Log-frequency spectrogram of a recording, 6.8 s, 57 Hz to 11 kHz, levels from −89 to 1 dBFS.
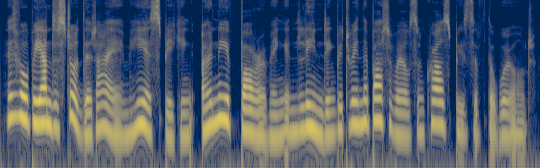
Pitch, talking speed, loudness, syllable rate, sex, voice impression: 190 Hz, 195 wpm, -21 LUFS, 5.4 syllables/s, female, feminine, gender-neutral, very adult-like, middle-aged, slightly relaxed, slightly powerful, slightly dark, slightly soft, clear, fluent, slightly raspy, cute, slightly cool, very intellectual, refreshing, very sincere, very calm, very friendly, very reassuring, very unique, elegant, very wild, very sweet, slightly lively, very kind, modest, slightly light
